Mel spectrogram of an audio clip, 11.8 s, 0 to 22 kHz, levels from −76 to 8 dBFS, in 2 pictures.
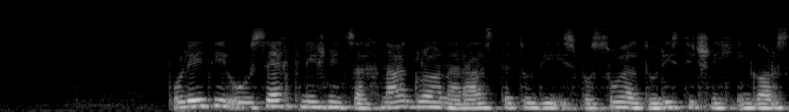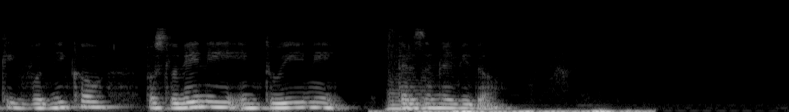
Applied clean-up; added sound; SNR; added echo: none; Buzz; 0 dB; reverberation time 0.4 s.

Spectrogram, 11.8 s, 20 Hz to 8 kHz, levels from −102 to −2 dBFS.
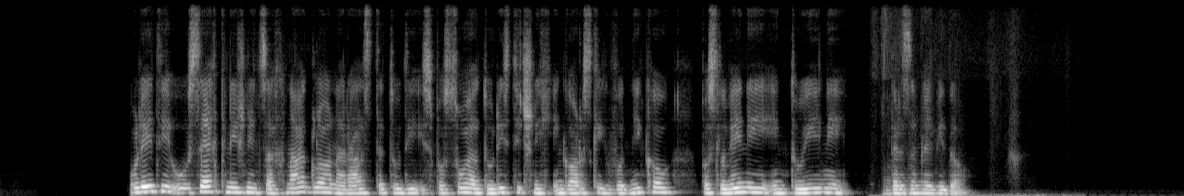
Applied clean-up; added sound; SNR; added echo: neural mask model DeepFilterNet 3.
